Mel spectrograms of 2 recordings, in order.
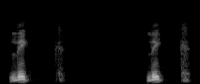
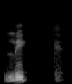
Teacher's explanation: Ada aliran udara setelah syiddah pada huruf kaf.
